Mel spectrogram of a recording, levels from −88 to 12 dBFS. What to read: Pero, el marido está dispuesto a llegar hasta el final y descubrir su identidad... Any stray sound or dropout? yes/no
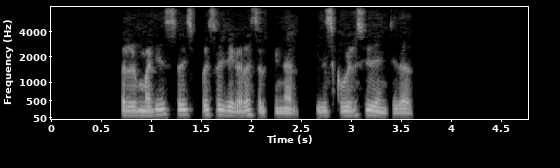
no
